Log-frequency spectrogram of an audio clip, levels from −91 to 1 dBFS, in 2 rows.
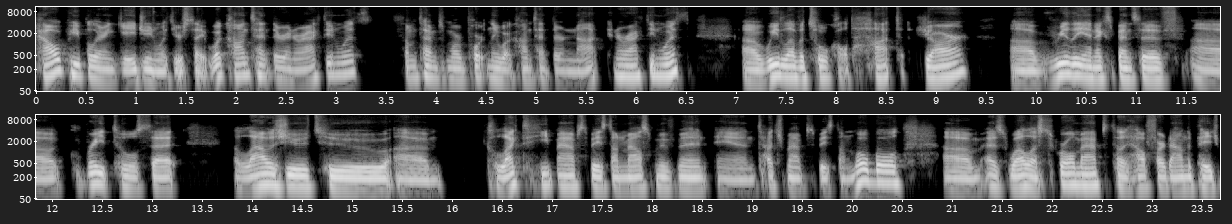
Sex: male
